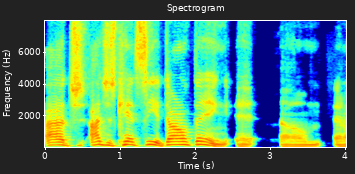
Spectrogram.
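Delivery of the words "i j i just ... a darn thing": full-volume, very loud, very high shriek. Playing a character who can't see and is pinned to a wall: screaming in character. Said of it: "I'm gonna scream out".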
